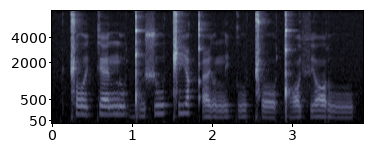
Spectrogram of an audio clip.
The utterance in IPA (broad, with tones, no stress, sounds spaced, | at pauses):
ǁ o˦ ɪ̯ k ɛ˦ n u˦˨ ɡ͡ǃ u˧ ʃ u˦ ǁ i˦ qʼ i˨ ʊ̯ n i˨ k u˦˨ ǁ o˨ ɡ͡ǃ ɔ˧ fʲ ɔ˦ ɾ u˧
